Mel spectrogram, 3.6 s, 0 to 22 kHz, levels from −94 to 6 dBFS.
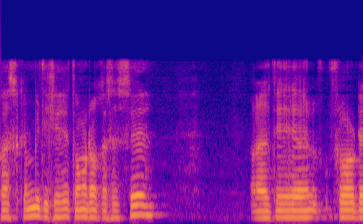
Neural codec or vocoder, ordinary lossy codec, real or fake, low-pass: codec, 44.1 kHz, 7.8 kbps, DAC; none; fake; 7.2 kHz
